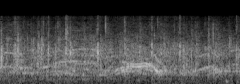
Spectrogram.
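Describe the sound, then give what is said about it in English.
An audience claps steadily in a dense, even wash of applause for a couple of seconds, with a few voices calling out over the clapping. “Clap. Clap.”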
